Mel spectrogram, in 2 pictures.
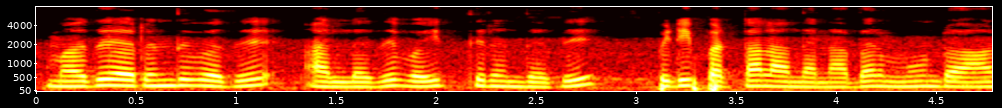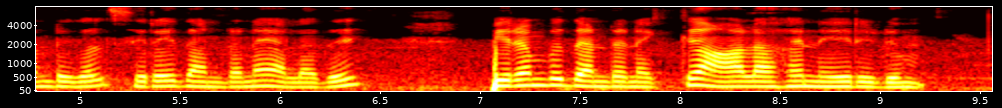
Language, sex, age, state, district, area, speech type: Tamil, female, 18-30, Tamil Nadu, Kallakurichi, rural, read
